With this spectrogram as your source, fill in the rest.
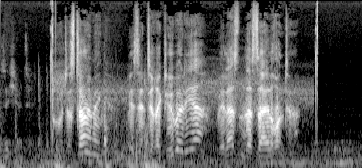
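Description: A man speaks calmly over a crackly radio.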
